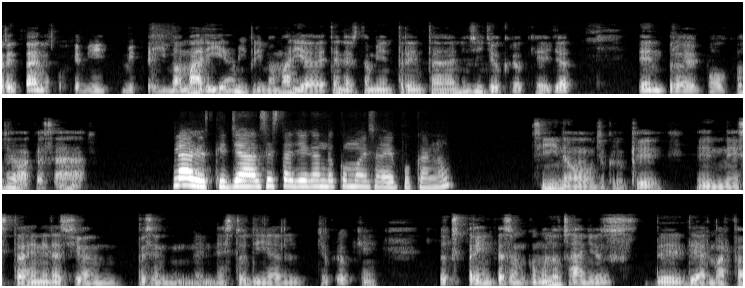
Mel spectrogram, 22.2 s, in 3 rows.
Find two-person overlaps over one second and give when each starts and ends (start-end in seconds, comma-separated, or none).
none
